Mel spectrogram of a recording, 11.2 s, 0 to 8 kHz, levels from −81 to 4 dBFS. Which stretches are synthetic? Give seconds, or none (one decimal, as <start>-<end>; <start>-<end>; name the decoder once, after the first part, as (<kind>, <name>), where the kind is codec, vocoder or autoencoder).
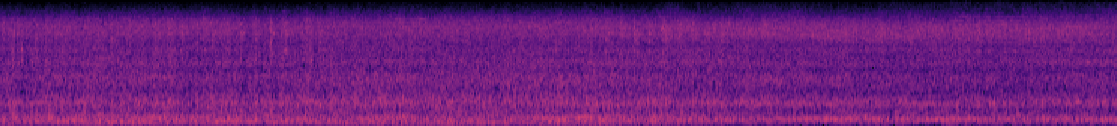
7.3-9.5 (autoencoder, DAC-VAE)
